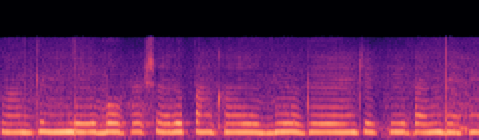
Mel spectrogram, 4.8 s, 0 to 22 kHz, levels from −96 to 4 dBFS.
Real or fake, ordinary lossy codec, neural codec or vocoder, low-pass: fake; none; codec, 16 kHz, 1 kbps, X-Codec, HuBERT features, trained on balanced general audio; 7.2 kHz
